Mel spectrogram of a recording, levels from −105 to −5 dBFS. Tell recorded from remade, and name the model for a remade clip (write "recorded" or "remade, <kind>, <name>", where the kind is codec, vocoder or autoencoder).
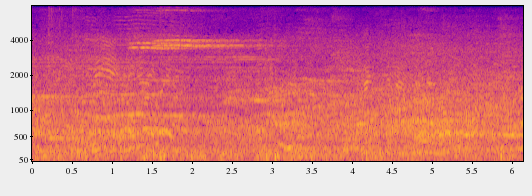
recorded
